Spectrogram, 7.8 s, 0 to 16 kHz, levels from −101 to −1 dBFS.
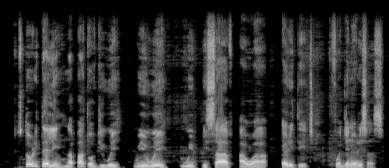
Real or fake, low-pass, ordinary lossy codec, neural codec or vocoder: real; 14.4 kHz; none; none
